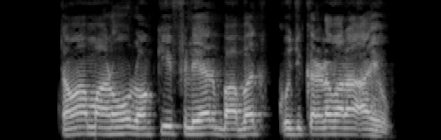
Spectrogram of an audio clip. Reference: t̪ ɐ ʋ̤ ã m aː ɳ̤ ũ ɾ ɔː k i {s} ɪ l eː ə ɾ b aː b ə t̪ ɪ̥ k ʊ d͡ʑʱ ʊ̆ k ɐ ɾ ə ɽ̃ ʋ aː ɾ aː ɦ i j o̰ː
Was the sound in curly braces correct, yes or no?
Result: no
